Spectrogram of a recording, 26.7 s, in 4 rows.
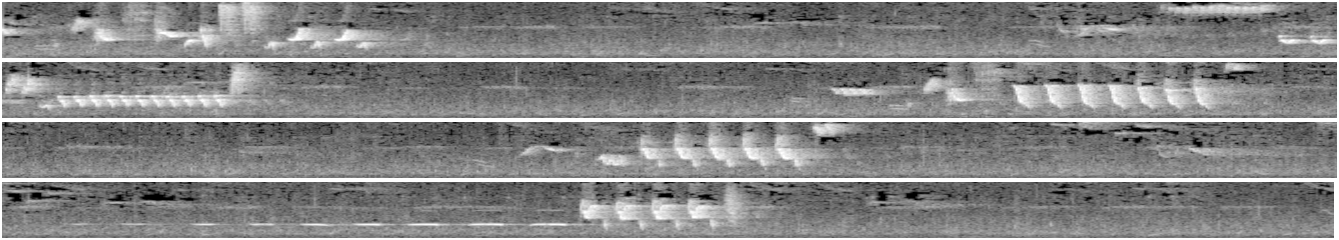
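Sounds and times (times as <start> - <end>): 
nightingale song: 0.0 - 2.2, 5.2 - 8.2, 10.6 - 13.1, 15.6 - 17.6, 18.6 - 24.6
steady hiss: 0.0 - 26.6.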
